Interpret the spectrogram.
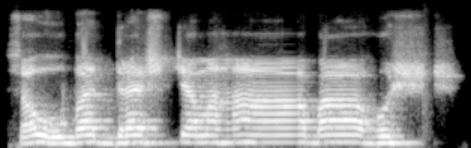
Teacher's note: Here, sau, ha, ba, they are the three long letters. The visarga to be pronounced as half sh. Just release the air while concluding hu.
